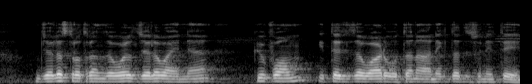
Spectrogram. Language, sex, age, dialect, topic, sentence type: Marathi, male, 56-60, Standard Marathi, agriculture, statement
